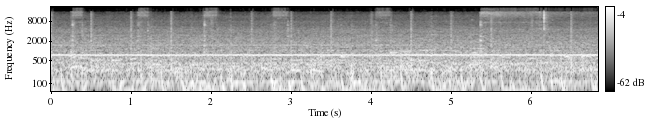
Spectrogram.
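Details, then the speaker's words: Patient monitor's automatic non-invasive blood pressure cuff inflating on the presenter's own arm during a demonstrated tilt test, readings every two minutes, after an earlier higher reading: steady motor hum and faint ticking. "Agora o monitor vai fazer a nova leitura de pressão."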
